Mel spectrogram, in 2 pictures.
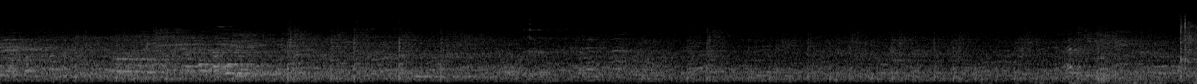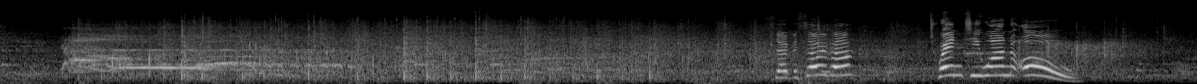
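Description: Badminton rally in a large indoor sports hall, with sharp racket strikes on the shuttlecock. Crowd noise rises suddenly about halfway through, and loud shouts break out twice near the end as the rally is won.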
